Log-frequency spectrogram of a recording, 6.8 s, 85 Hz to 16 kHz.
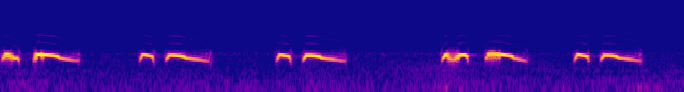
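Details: Spotted dove used as a decoy for luring wild doves in Thailand, giving deep two-part coos: a short hooked note, then a longer falling coo, repeated in pairs about every 1.4 seconds.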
